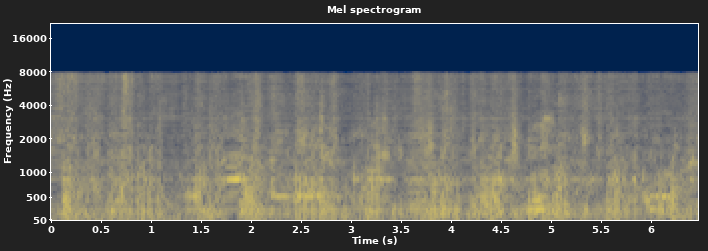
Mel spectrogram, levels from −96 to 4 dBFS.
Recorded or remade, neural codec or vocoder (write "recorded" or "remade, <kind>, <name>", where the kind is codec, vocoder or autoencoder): remade, vocoder, HiFi-GAN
